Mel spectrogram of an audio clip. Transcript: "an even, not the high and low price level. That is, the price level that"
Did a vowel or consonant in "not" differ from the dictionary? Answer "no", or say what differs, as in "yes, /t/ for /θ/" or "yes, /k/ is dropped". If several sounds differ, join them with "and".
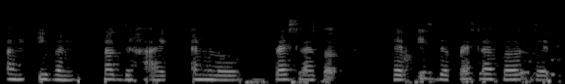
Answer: yes, /l/ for /n/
